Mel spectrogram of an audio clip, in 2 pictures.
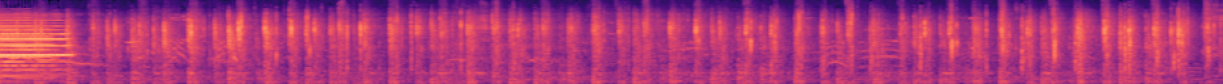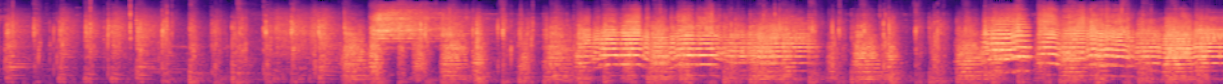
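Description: A marching band's held brass chord cuts off about a second in, leaving a quieter rhythmic percussion groove. About two-thirds of the way through, the full band of brass and saxophones comes back in loud.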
